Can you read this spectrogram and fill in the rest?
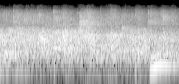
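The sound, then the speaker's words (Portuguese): A crowd claps for Jesus steadily in a dense, continuous wash of applause, fairly loud and sustained throughout, with a faint voice briefly rising underneath near the end. “Vamos aplaudir Jesus bem alto.”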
